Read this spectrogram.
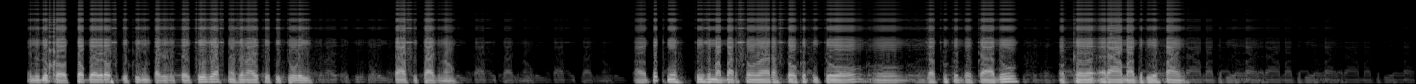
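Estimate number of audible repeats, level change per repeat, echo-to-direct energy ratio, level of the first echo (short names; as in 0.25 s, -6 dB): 3, -5.0 dB, -20.5 dB, -22.0 dB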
